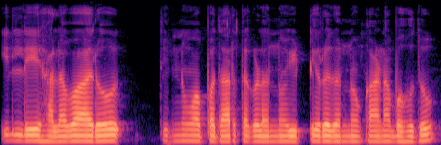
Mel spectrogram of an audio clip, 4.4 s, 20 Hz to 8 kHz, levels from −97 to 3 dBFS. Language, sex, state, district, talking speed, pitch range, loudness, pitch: Kannada, male, Karnataka, Bangalore, 80 wpm, 105-115 Hz, -18 LUFS, 110 Hz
